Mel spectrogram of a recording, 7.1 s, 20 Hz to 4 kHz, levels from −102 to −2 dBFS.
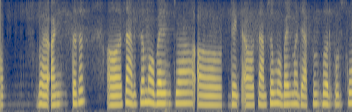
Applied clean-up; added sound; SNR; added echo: neural separator model SepFormer WHAM!.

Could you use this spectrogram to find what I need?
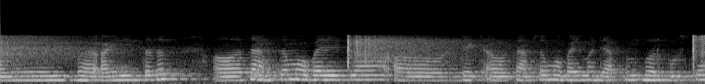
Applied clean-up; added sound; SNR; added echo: none; Clapping; 15 dB; none.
